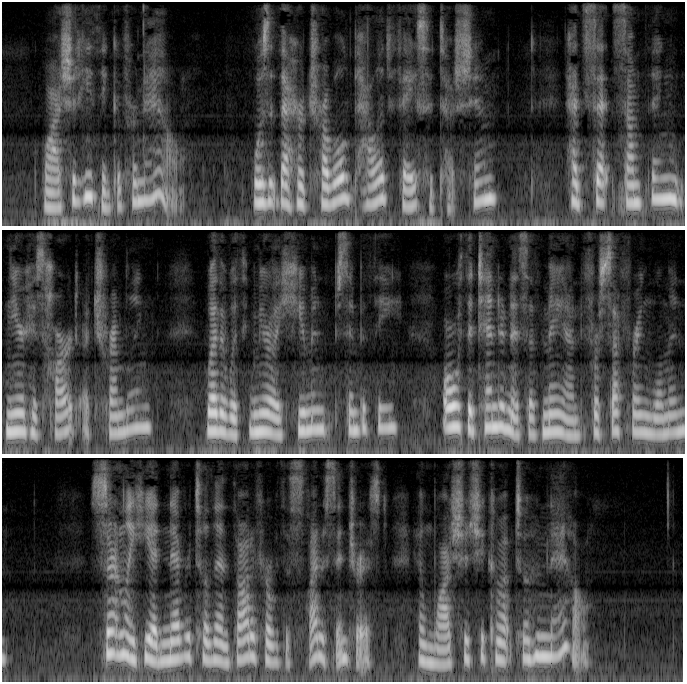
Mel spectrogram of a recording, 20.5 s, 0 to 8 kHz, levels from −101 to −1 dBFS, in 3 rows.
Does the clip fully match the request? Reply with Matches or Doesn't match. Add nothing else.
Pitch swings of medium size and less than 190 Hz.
Doesn't match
